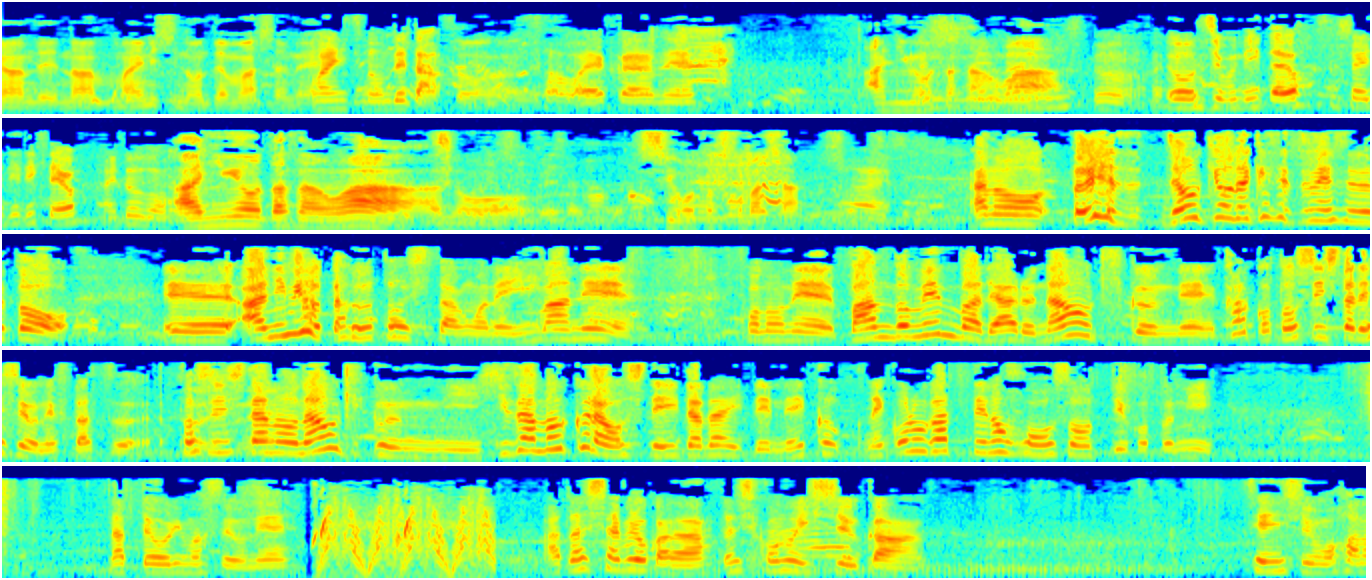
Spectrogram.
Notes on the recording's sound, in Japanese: BBQ大会で酔いつつ。淀川河川敷でバーベキューをした一行。音量は収録中に危惧しているよりかは、なんとかというレベルまで抑えることに成功しました。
